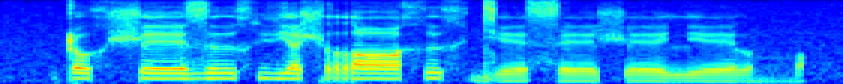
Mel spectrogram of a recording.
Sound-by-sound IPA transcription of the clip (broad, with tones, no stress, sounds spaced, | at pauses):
ʈ ɤ˥ x ʃ eː˥ z ɨː˥ x vʲ a˥ ʃ r ɑː˥ x ɨ˥ x dʲ eː˩ s eː˩ ʃ eː˩ lʲ eː˩ l ɑ̤˩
